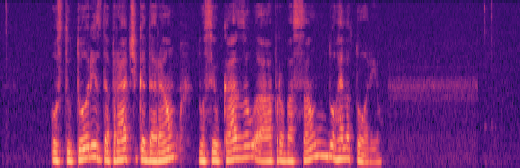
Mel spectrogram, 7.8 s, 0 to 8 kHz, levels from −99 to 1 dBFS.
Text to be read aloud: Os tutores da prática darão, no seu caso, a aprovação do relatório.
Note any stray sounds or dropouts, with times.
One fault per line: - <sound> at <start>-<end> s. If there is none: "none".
none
